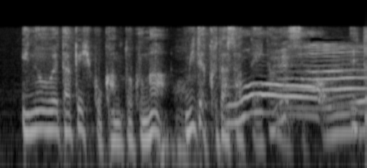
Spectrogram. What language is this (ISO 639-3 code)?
jpn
